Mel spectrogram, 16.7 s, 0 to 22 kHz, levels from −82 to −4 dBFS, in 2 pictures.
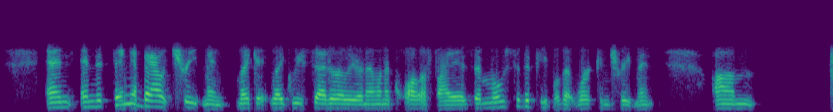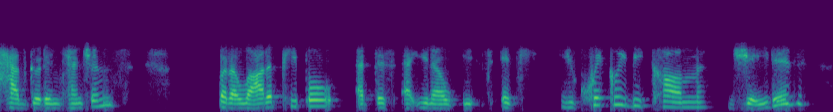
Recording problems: phone-call audio; poor line; nothing above 3.5 kHz

